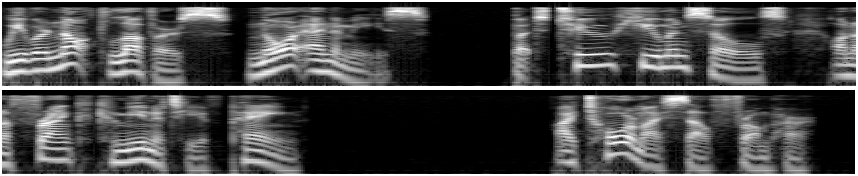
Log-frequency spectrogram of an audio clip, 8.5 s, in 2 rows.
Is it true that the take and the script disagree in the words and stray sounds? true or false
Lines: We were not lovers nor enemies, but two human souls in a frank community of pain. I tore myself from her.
true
